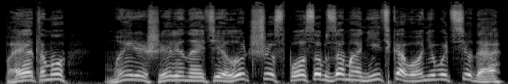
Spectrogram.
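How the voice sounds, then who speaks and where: A man reads as a smooth, patronizing old leader of a small town, coaxing and talking down to a young stranger. The voice sits a touch high and sounds close and dry, with no room around it. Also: big pitch swings, moderate pace, darkish tone, no room sound. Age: older. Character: elderly male town elder, smooth, condescending.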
